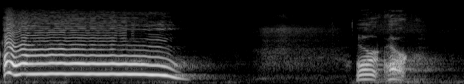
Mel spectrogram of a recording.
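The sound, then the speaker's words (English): A person imitates a coyote's howl: one long, steady wavering note that slides down at the end, followed by a short pause and a couple of quick yipping vocal bursts. “Perhaps a howling coyote.”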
